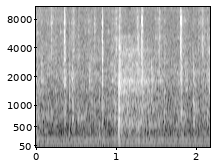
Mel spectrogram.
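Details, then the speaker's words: Metamec electric mantel clock after restoration and reassembly, plugged in and started: quiet, even ticking about twice a second over a faint mains hum. The clock is running normally. "click ah it's ticking it's chicken ticking i don't know if you can hear that through the microphone"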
